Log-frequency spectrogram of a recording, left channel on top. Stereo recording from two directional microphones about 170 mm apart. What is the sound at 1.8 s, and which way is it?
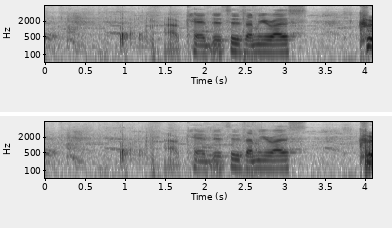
Speech, 25° left (ahead or behind).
